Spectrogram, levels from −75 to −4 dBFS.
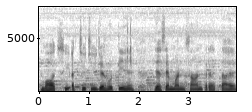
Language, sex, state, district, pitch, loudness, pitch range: Hindi, male, Madhya Pradesh, Katni, 115 Hz, -19 LUFS, 105-115 Hz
